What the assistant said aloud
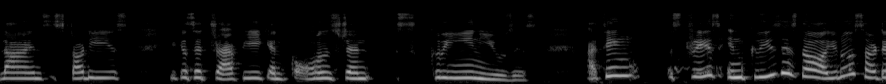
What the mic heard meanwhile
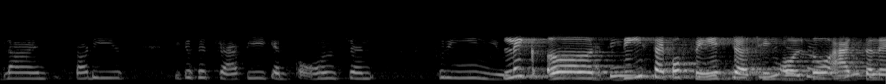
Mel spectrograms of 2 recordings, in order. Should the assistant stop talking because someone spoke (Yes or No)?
Yes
